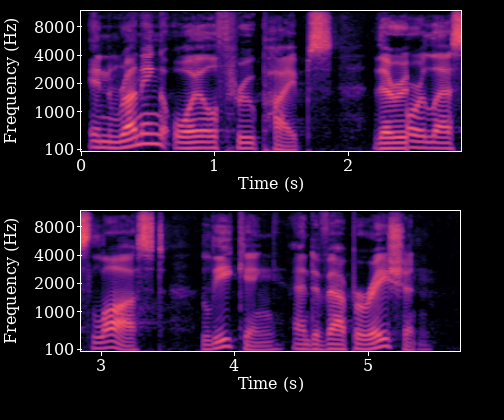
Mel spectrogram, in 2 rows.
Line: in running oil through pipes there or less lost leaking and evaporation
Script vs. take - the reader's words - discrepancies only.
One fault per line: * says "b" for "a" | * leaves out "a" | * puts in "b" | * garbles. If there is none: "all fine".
all fine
